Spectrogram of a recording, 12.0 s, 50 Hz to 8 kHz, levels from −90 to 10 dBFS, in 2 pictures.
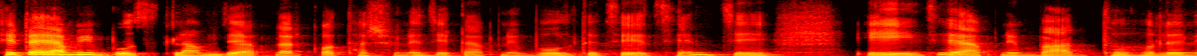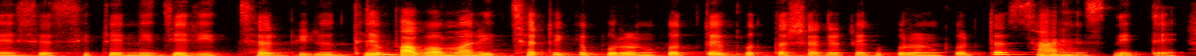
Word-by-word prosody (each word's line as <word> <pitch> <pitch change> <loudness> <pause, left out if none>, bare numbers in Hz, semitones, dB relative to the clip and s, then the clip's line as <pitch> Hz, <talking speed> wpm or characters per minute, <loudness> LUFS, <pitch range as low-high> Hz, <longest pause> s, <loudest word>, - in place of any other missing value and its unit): সেটাই 255 0 +9
আমি 255 +1 +8
বুঝলাম। 200 -4 +2
যে, - - +5
আপনার 145 0 -2
কথা 140 +3 -2
শুনে 75 - -5
যেটা - - -4
আপনি 145 - -9
বলতে 170 +5 0
চেয়েছেন 140 - -1 0.2
যে, 160 - +1 0.7
এইযে 205 +5 +3 0.2
আপনি 195 -4 -4 0.2
বাধ্য 150 +2 -1 0.2
হলেন 185 -2 +2
এসএসসিতে 170 +3 -6
নিজের 155 0 -3
ইচ্ছার 155 +3 -3
বিরুদ্ধে 160 +6 -3 0.2
বাবা-মার 170 +4 +4
ইচ্ছাটাকে 210 +5 -2
পূরণ 195 -2 +2
করতে, 190 +3 -1
প্রত্যাশাটাকে 180 +2 -4
পূরণ 180 0 -1
করতে। 210 - -2 0.2
সায়েন্স - - -1
নিতে। - - -6
180 Hz, 145 wpm, -25 LUFS, 160-205 Hz, 0.7 s, সেটাই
